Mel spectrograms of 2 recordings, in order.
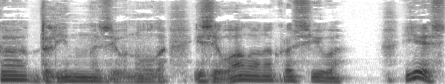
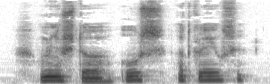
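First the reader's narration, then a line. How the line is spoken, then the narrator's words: Drowsy question. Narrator (Russian): Оксана столь же дремотным тоном поинтересовалась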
